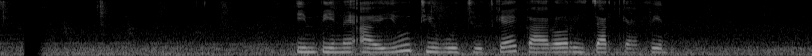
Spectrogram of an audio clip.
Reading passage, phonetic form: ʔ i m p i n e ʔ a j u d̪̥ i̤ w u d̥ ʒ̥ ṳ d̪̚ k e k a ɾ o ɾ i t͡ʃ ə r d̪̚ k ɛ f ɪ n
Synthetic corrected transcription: ʔ i m p i n e ʔ a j u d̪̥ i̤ w u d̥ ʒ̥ ṳ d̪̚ k e k a ɾ o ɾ i t͡ʃ a r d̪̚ k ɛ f ɪ n

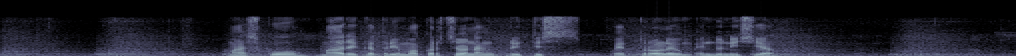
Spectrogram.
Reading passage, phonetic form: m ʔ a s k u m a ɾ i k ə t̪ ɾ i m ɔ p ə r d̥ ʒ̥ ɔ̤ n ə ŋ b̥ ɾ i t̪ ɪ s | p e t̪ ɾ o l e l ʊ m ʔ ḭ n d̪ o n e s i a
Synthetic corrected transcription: m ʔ a s k u m a ɾ i k ə t̪ ɾ i m ɔ k ə r d̥ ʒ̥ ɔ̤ n a ŋ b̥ ɾ i t̪ ɪ s | p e t̪ ɾ o l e ʊ m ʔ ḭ n d̪ o n e s i a

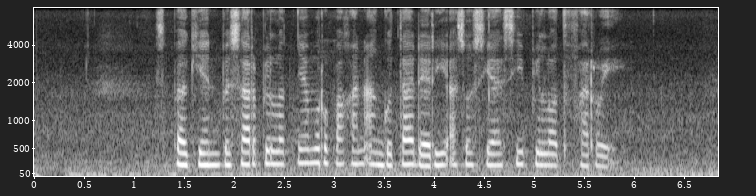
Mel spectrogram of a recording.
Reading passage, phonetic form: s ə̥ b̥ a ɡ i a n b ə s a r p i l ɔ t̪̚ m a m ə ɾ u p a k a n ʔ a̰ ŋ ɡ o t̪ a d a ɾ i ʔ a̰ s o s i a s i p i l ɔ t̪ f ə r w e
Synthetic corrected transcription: s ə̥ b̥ a ɡ i a n b ə s a r p i l ɔ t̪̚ ɲ a m ə ɾ u p a k a n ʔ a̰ ŋ ɡ o t̪ a d a ɾ i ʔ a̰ s o s i a s i p i l ɔ t̪ f a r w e

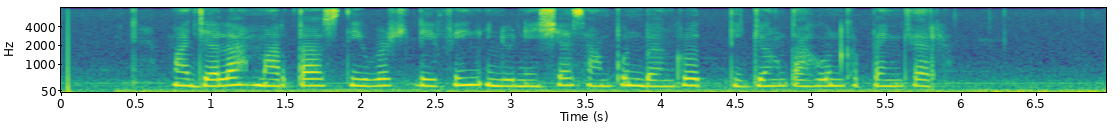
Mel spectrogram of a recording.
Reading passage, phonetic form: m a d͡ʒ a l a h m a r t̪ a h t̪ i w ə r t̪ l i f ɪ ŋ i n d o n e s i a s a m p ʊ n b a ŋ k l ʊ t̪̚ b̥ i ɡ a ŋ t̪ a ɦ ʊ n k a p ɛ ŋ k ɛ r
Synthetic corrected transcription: m a d͡ʒ a l a h m a r t̪ a s t̪ i w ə r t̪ l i f ɪ ŋ i n d o n e s i a s a m p ʊ n b a ŋ k ɾ ʊ t̪̚ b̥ i ɡ a ŋ t̪ a ɦ ʊ n k ə p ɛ ŋ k ɛ r

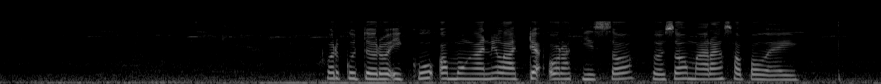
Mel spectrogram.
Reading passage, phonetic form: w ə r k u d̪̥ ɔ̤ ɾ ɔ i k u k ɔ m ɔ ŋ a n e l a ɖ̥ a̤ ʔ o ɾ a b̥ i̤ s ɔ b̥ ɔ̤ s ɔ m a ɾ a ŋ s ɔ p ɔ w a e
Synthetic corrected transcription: w ə r k u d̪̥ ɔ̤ ɾ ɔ i k u ʔ ɔ m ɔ ŋ a n e l a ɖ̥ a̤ ʔ o ɾ a b̥ i̤ s ɔ b̥ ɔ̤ s ɔ m a ɾ a ŋ s ɔ p ɔ w a e

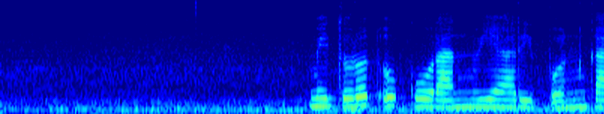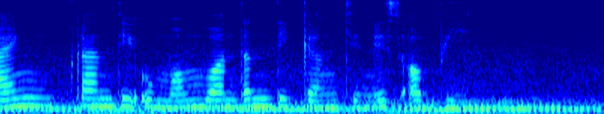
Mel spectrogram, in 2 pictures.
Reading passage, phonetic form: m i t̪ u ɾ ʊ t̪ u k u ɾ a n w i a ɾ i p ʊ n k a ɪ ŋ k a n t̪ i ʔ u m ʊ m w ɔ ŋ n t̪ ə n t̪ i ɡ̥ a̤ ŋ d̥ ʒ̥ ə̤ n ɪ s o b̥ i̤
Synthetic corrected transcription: m i t̪ u ɾ ʊ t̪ u k u ɾ a n w i a ɾ i p ʊ n k a ɪ ŋ k a n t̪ i ʔ u m ʊ m w ɔ n t̪ ə n t̪ i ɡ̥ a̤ ŋ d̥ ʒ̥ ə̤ n ɪ s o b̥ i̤

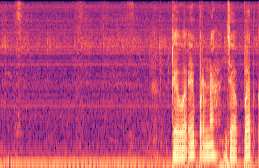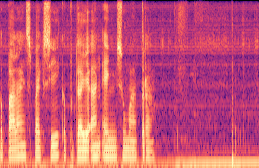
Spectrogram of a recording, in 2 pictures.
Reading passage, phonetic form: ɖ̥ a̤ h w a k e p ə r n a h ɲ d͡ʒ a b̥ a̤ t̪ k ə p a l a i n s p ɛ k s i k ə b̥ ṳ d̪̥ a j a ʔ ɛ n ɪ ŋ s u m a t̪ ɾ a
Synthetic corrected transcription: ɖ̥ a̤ w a ʔ e p ə r n a h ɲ d͡ʒ a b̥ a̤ t̪ k ə p a l a i n s p ɛ k s i k ə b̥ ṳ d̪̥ a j a ʔ a n ɪ ŋ s u m a t̪ ɾ a

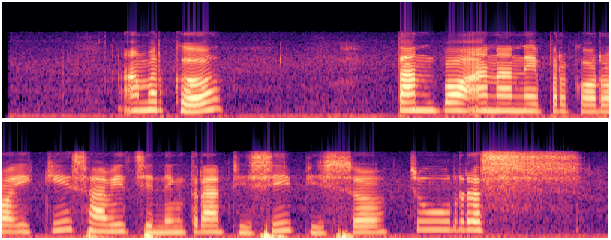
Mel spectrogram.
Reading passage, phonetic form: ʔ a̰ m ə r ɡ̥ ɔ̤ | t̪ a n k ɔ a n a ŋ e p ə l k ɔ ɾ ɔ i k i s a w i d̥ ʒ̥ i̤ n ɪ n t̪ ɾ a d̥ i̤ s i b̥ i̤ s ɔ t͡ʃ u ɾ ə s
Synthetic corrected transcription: ʔ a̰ m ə r ɡ̥ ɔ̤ | t̪ a n p ɔ a n a n e p ə r k ɔ ɾ ɔ i k i s a w i d̥ ʒ̥ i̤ n ɪ ŋ t̪ ɾ a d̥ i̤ s i b̥ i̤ s ɔ t͡ʃ u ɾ ə s

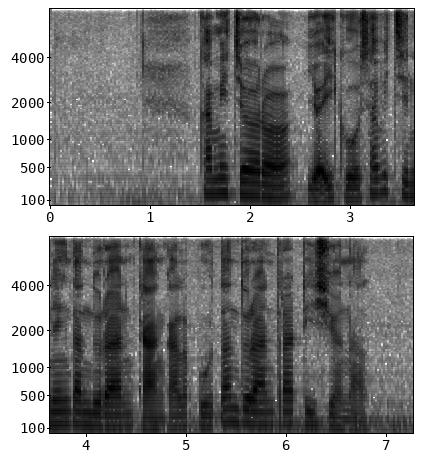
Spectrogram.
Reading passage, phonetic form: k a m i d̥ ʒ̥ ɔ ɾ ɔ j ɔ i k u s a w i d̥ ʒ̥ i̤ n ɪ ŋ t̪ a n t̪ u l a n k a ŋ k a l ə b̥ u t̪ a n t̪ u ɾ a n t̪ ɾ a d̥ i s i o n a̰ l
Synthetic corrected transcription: k a m i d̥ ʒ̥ ɔ ɾ ɔ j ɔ i k u s a w i d̥ ʒ̥ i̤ n ɪ ŋ t̪ a n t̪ u ɾ a n k a ŋ k a l ə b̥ u t̪ a n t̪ u ɾ a n t̪ ɾ a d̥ i s i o n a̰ l

